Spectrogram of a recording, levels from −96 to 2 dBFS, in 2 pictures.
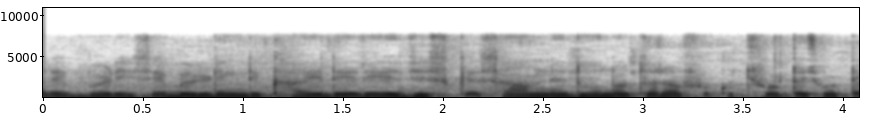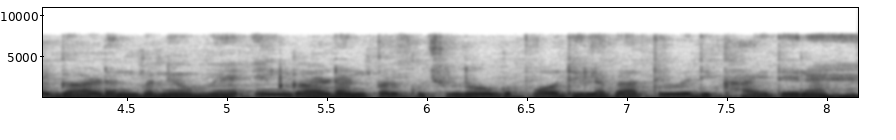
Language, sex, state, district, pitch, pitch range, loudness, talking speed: Hindi, female, Bihar, Saharsa, 235 Hz, 225-250 Hz, -13 LUFS, 230 wpm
